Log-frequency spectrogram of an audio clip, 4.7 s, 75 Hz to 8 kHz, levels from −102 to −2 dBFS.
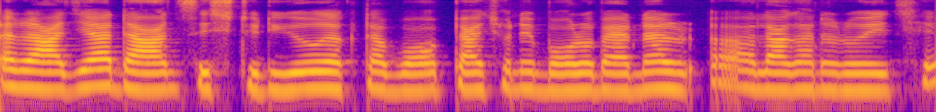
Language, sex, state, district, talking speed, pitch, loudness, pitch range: Bengali, female, Odisha, Khordha, 140 wpm, 195 Hz, -19 LUFS, 190-200 Hz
